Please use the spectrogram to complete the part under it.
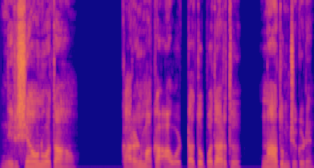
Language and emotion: Goan Konkani, sad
